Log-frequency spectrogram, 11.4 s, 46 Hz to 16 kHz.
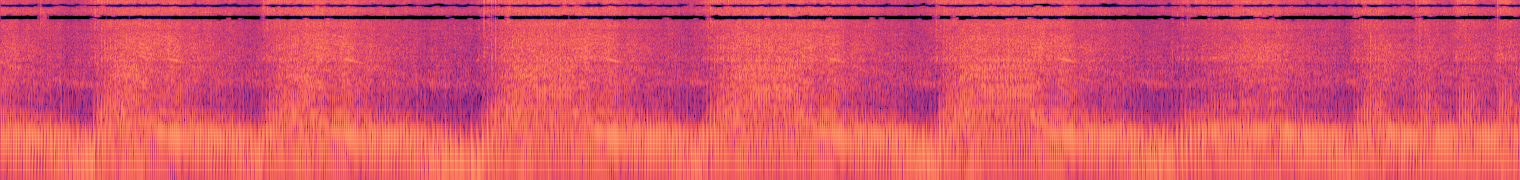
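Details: Honda Beat carburetor engine rebuilt to 130cc with standard valves, new parts broken in at idle first: quick throttle blips, revs climb fast and drop cleanly with no misfire, quiet exhaust; healthy revving.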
